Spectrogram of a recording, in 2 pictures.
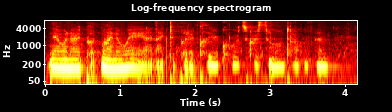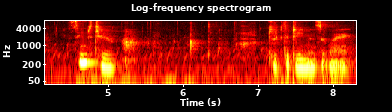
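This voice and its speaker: A woman performs an eccentric witch who keeps a cluttered curio shop, whispering slowly and softly right into a close microphone. Her low voice has a gravelly, fry-tinged texture. She is possessive and a little stern, like a keeper of guarded secrets in an ASMR roleplay. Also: steady tone, slight background noise. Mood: hushed whispering. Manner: soft, unhurried whispering with a stern, territorial edge.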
